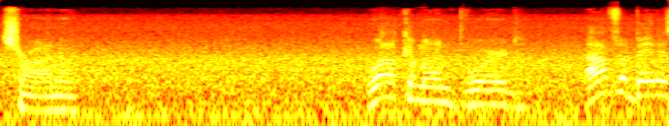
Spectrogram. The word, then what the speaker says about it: Toronto: Toronto. Um, I pronounce it Toronto.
